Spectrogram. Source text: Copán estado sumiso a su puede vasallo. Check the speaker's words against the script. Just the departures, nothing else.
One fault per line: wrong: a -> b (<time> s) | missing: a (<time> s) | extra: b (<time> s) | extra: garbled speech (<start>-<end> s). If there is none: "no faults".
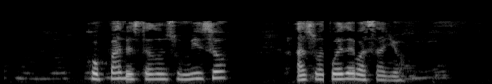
no faults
